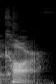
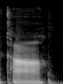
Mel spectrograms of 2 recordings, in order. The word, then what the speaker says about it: car: And in car, the vowel sound is lengthened in place of the R sound.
